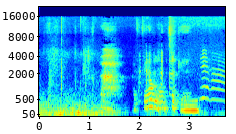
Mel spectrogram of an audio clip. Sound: sigh

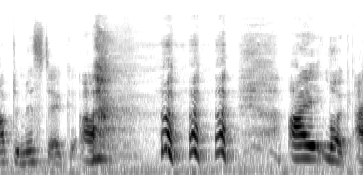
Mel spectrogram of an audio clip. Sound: Jennifer laughing

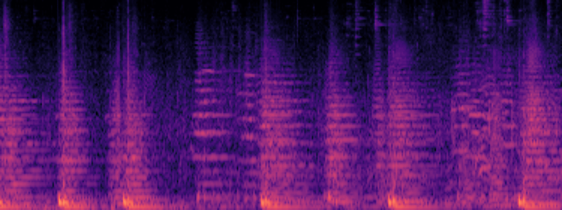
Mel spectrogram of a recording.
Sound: audience applauding

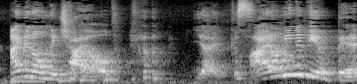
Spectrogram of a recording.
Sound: chuckles

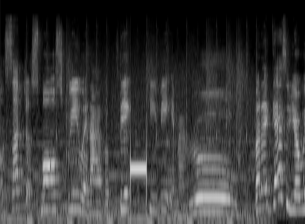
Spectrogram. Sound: beep

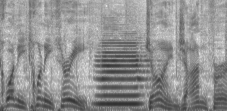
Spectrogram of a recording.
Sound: boat horn blares

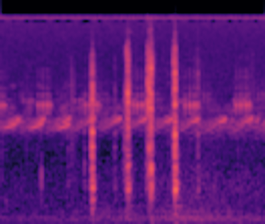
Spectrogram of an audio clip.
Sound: loading rifle

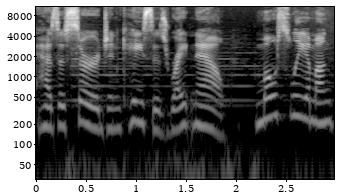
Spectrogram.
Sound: bells tolling

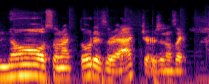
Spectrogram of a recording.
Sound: speaking Spanish

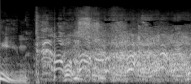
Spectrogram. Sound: everyone flakking loses it

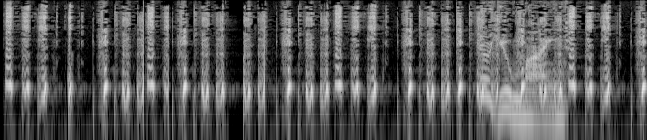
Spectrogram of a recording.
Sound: snickering

